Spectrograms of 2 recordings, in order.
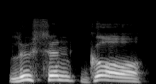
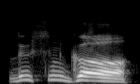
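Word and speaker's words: Leveson-Gower: They altered the pronunciation of their surname to Lucen Gore. Lucen Gore.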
